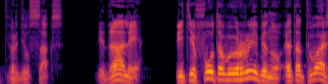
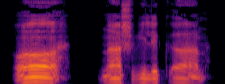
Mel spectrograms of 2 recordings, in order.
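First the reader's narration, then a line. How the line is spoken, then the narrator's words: Said gloomily. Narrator (Russian): мрачно сказал Сакс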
